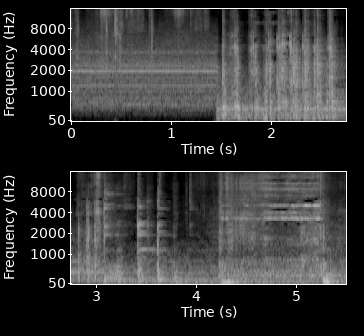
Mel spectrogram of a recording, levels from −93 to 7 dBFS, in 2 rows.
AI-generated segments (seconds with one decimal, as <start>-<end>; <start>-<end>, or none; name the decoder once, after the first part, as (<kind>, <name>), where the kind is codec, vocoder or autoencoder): none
